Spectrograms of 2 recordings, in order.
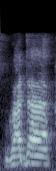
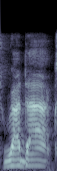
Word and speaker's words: Vradark: I'm going to say it's Radark Sphere. Yeah, we'll say the V silent by the Sanchez crew.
